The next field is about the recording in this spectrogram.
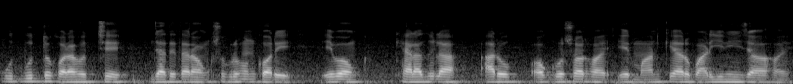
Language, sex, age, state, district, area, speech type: Bengali, male, 18-30, West Bengal, Kolkata, urban, spontaneous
